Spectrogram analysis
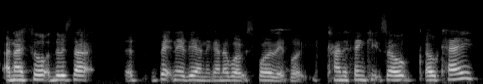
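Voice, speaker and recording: A woman's voice: medium pitch, steady tone, fast talker, dry recording, muffled recording. A woman chatting expressively and emphatically as a guest in a casual film discussion. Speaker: podcast guest.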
